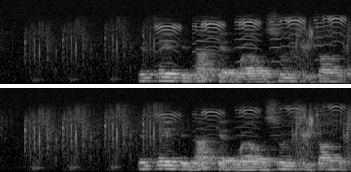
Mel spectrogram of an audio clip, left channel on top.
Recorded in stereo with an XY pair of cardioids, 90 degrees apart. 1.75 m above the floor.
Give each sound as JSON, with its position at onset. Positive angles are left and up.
{"t": 1.4, "sound": "a man speaking", "azimuth_deg": -55, "distance_m": 4.0}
